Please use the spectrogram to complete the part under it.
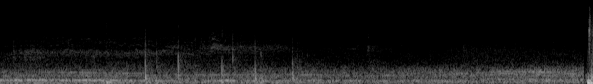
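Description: Footsteps creak across a wooden floor.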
